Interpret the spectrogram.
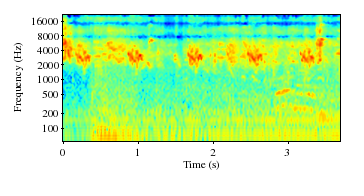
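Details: Finches in an aviary breeding colony, nest-seeking, utter high sharp tweets in irregular clusters about once a second, with several birds calling together over a low background hum.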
